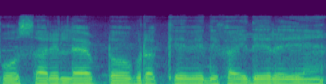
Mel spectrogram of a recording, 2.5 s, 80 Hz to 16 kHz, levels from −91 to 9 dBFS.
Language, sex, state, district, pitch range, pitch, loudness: Hindi, male, Uttar Pradesh, Saharanpur, 110-115 Hz, 110 Hz, -16 LUFS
